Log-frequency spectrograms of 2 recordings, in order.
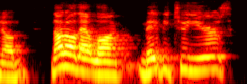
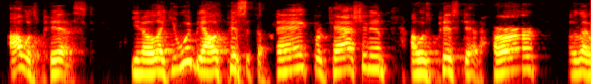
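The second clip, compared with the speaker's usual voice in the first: normal talking voice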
